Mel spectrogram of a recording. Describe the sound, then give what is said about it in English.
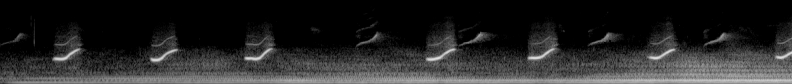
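A bird of unknown kind that lives in a tree and is always on its own repeats a bright, upward-sweeping whistled call about seven times at a steady, unhurried pace, each note short and clear over a constant low droning hum. “And because I'm ignorant, I can't tell you what kind of bird that is. But I recognize its call.”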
